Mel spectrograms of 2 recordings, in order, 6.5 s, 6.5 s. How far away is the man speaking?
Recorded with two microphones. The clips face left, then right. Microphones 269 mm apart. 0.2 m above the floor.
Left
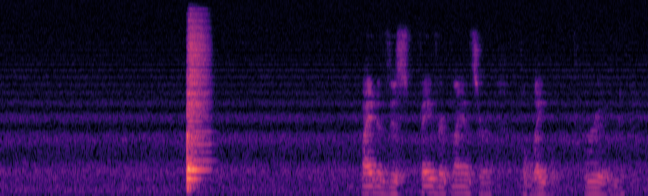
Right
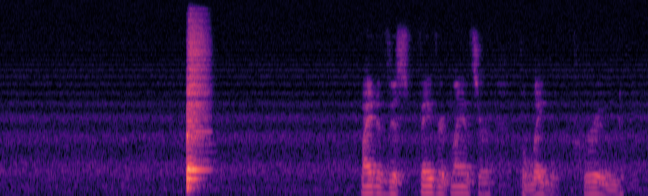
About 2.5 m.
